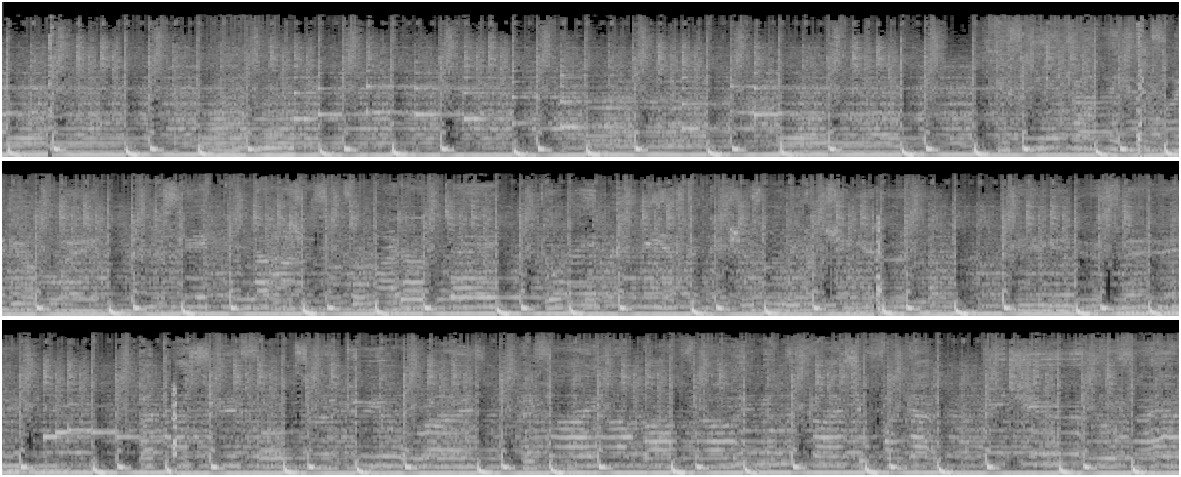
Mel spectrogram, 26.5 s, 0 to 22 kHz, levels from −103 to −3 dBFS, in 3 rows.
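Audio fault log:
0.30–0.38 s, 8.48–8.57 s, 15.32–15.42 s, 18.88–18.96 s: damaged data in a compressed stream. Corrupted frames make the decoder lose sync and hunt for the next header, giving brief disruptions. Each shows as a roughly 0.1 s smeared vertical burst or abrupt waveform discontinuity.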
